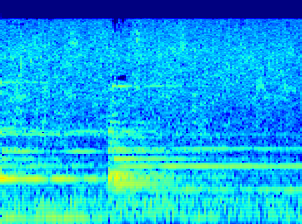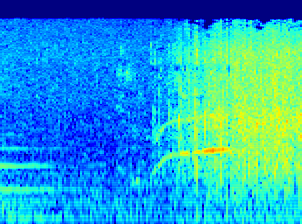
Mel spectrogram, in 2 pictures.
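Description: Rhythmic gymnastics floor music ending on a final held chord that fades away over about three seconds. About four and a half seconds in, the arena crowd starts applauding and cheering, louder than the music.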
